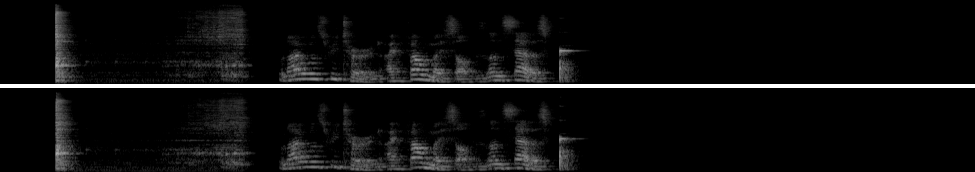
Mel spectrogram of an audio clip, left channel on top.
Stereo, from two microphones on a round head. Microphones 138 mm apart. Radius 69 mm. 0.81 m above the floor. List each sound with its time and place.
0.6 s a thud: 60° left (ahead or behind), 0.9 m
2.8 s a man speaking: 50° left (ahead or behind), 3.5 m
5.6 s a clink: 5° right (ahead or behind), 0.7 m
